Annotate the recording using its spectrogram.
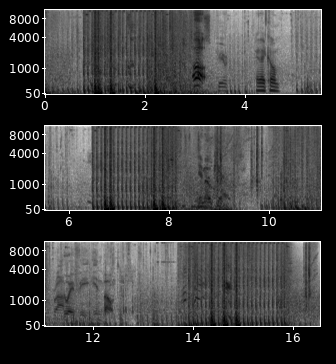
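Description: Automatic gunfire rattles in short, loud bursts.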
